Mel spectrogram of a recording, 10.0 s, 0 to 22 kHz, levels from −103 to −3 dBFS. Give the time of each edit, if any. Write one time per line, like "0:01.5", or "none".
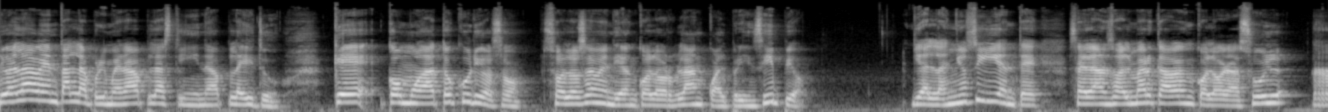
none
